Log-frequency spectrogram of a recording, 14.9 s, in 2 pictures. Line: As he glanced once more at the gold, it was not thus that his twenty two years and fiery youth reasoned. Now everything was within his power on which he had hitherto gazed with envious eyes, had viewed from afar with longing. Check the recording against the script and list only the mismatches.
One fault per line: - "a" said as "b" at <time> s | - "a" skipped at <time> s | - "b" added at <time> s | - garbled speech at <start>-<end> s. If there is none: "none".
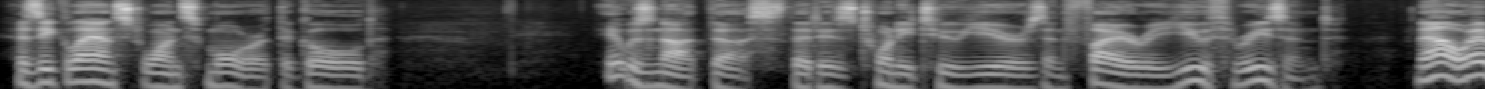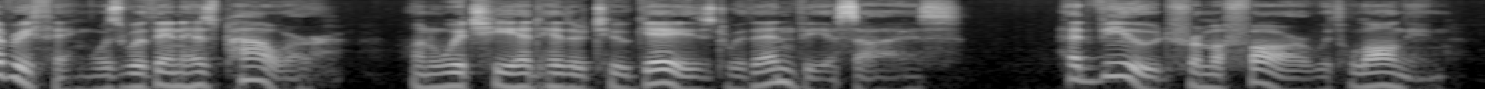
none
